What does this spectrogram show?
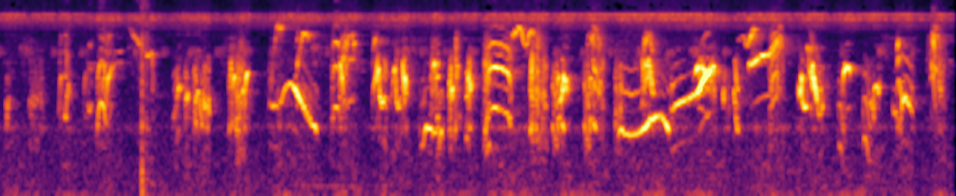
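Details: Decoy bird singing at a very aggressive wild-caught bird. A rich, fast song of varied whistled sweeps, loops and sharp chirps pours out almost without pause, over a faint steady low pulsing hum.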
